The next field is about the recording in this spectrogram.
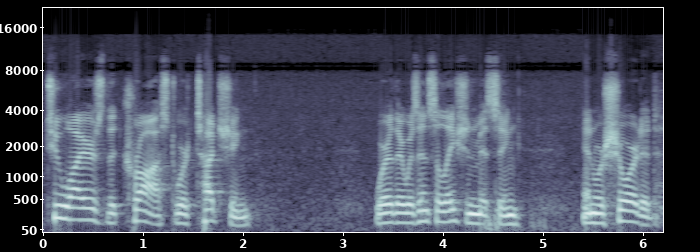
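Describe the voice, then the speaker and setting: A man with a mid-pitched voice presents scripted technical narration. He speaks in a measured, matter-of-fact manner, explaining things step by step. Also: fairly bright tone, low-quality recording. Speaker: presenter of a vintage radio restoration video.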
